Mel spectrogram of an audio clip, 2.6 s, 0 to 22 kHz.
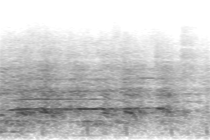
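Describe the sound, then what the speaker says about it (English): A large crowd in an esports arena at a TSM versus Cloud9 playoff final chants team names, a dense roar of many voices rising and falling in rhythmic swells. "The battle of the team names by the crowd right now."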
